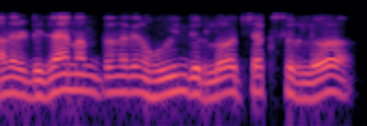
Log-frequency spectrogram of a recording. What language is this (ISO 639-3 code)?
kan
